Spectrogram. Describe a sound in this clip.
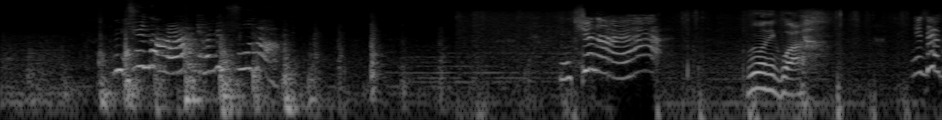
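A young woman calls out loudly from a distance.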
